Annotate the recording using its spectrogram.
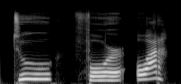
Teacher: Y aquí, el protagonista absoluto es un sonido llamado schwa. Es un sonido de vocal súper corto, muy relajado, algo así como un U muy suave. Este sonido es el que reemplaza a las vocales fuertes en palabras que no son tan importantes, como to, for o are.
